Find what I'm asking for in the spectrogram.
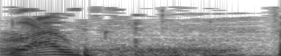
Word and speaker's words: Routh: Eddie Ray Routh, that's how you pronounce his name? – Yes. – Routh.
